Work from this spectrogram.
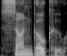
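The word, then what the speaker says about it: Son Goku: The connection is so obvious that in Japanese, the Four Tails is actually named Sun Goku, which is just the Japanese pronunciation of Sun Wukong.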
